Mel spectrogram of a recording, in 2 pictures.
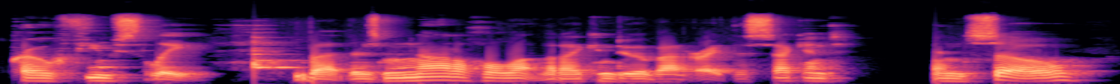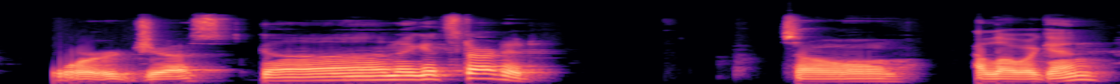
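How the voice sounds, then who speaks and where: A middle-aged fitness vlogger with a low, darkish voice talks casually to the camera in his home gym while setting up his workout. He's chatty and talks to himself, getting a bit flustered by equipment trouble.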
